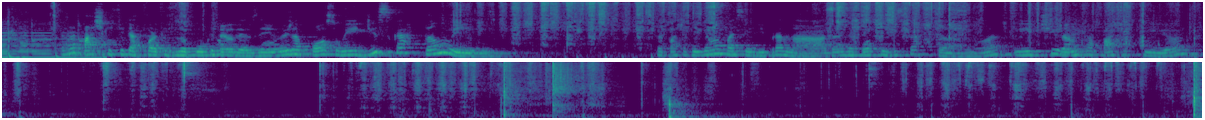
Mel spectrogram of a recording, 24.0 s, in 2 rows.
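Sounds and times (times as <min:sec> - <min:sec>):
knife cutting styrofoam: 0:04.4 - 0:07.3, 0:08.1 - 0:14.2, 0:15.2 - 0:19.4, 0:20.3 - 0:24.0.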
